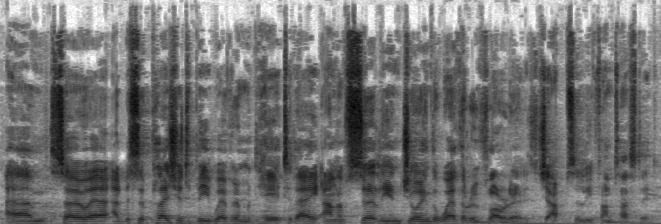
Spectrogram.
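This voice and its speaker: An English man giving a chatty, self-deprecating live software demonstration to a conference audience, with lots of fillers. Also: mid-range voice, fairly even intonation, fast talker, noisy background. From England. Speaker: software presenter. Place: conference room.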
